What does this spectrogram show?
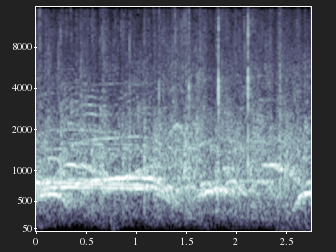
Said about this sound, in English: Y'all give him a big hand.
